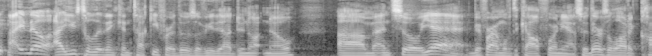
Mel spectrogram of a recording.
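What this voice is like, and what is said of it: Usual voice. Nothing is said of it.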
